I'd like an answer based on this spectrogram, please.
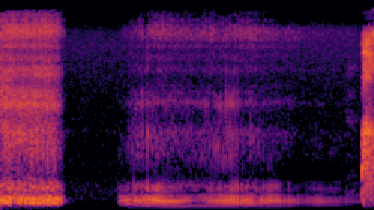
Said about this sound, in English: And I have a feeling she wakes herself up snoring so loud.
